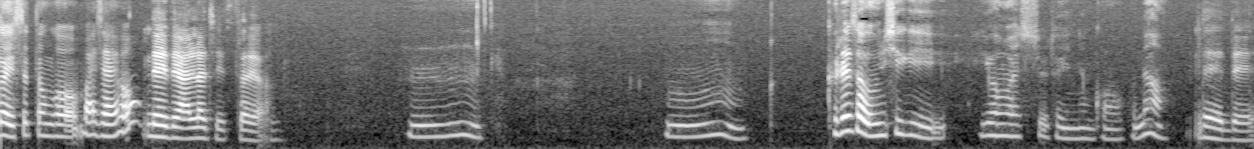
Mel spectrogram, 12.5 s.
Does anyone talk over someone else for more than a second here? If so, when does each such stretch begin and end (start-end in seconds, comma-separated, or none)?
none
